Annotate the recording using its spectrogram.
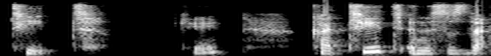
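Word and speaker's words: כָּתִית: Okay, katit, and this is the accent or trope mark, and so we know that the accent is on the last syllable, tit, katit.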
